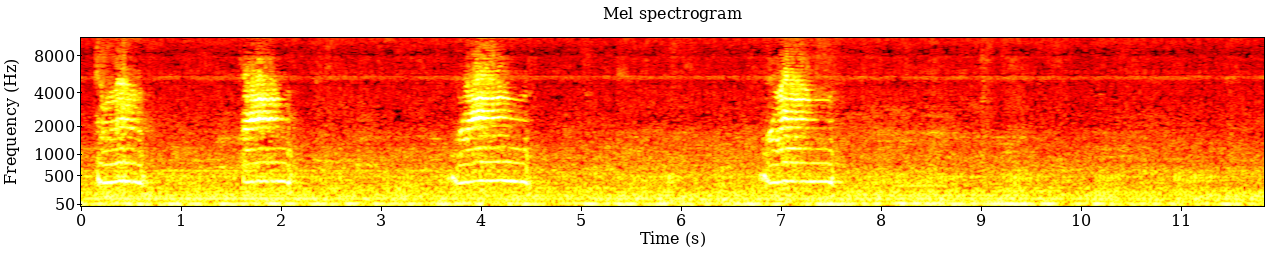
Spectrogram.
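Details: Cat fussing sleepily before going to sleep, giving four drawn-out, whiny meows spaced roughly two to three seconds apart, each with a rising then falling tone, over a faint steady indoor hum.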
